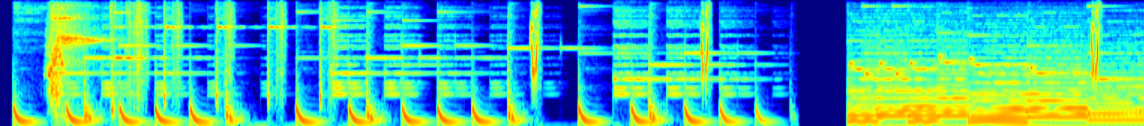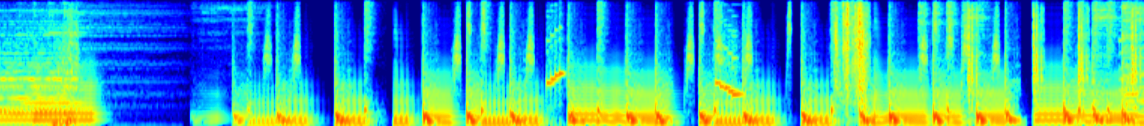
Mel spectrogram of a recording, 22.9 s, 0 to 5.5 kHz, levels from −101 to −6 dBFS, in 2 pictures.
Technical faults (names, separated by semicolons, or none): none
